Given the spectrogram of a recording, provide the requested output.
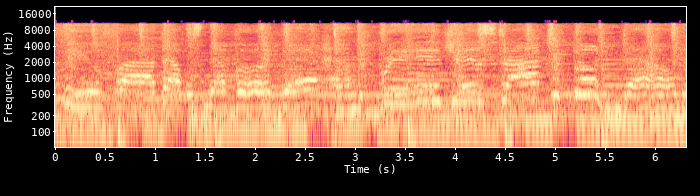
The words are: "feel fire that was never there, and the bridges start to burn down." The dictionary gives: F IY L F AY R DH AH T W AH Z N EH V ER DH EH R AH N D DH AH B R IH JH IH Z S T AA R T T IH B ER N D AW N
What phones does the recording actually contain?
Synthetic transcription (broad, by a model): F IY L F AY DH AH T W AH Z N EH V ER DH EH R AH N DH AH B R IH JH IH Z S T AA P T T IH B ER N D AW N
